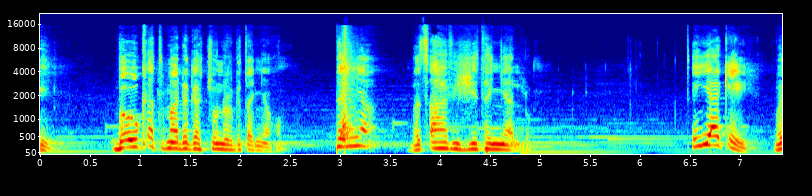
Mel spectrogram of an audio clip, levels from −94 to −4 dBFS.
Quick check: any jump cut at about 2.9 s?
yes; 1 cut; at 2.9 s

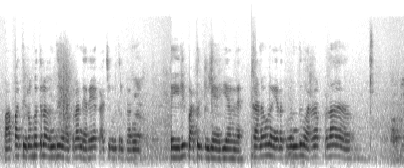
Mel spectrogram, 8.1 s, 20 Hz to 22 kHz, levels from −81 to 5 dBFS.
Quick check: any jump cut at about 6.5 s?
no; 1 cut; at 4.9 s

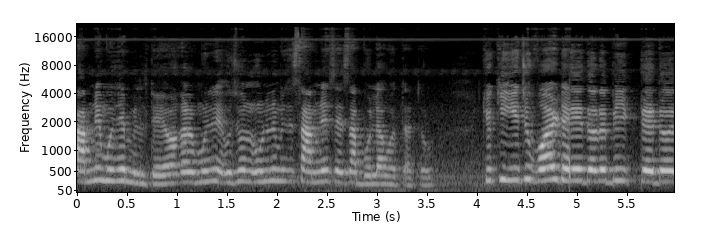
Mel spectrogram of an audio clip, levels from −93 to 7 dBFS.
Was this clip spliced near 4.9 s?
yes; 1 cut; at 4.9 s

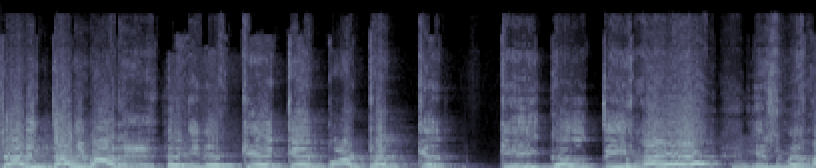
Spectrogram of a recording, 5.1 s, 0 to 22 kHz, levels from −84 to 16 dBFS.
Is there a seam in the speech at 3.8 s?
no; 1 cut; at 1.0 s

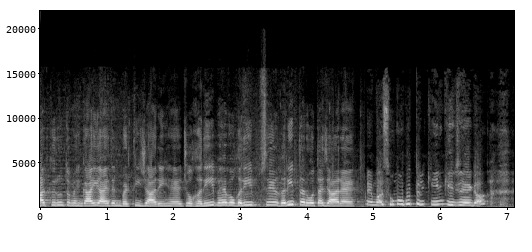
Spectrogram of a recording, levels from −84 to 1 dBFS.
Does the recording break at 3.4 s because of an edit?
no; 1 cut; at 4.9 s

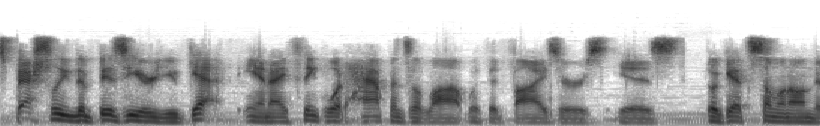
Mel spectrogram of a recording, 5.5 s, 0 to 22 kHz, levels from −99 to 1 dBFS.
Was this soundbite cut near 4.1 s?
no; 1 cut; at 1.6 s

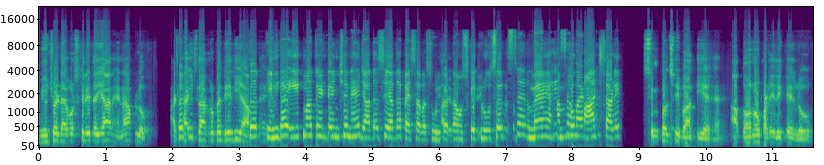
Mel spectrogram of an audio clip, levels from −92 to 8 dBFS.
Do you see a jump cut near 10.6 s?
no; 1 cut; at 8.7 s

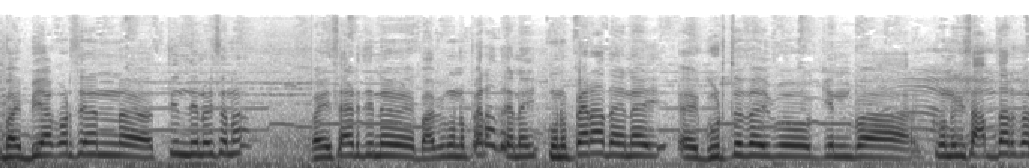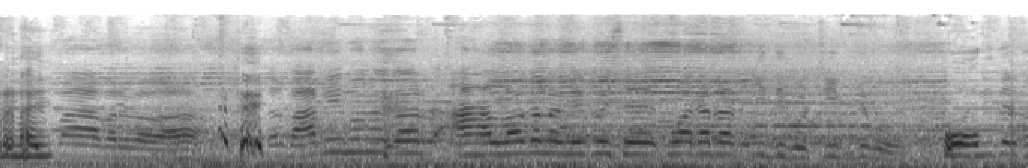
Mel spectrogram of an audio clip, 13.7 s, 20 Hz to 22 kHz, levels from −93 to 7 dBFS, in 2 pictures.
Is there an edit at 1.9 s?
yes; 2 cuts; at 1.9 s, 3.6 s

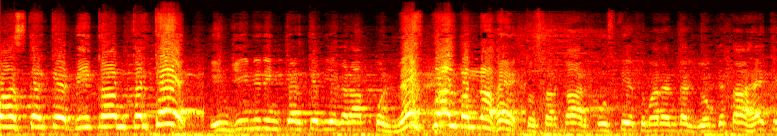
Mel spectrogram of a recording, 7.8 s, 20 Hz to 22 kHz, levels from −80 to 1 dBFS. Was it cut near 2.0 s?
yes; 2 cuts; at 2.0 s, 5.2 s

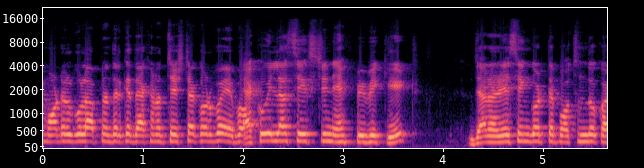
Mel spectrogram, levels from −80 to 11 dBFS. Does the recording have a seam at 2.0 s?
yes; 1 cut; at 2.0 s

